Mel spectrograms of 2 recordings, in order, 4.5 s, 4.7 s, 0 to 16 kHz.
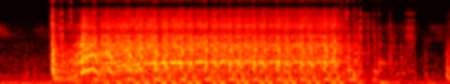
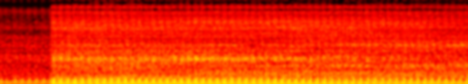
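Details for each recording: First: MTD Gold garden tractor with a 26 hp Briggs & Stratton engine, left sitting, spark confirmed: it catches and runs rough on gas poured down the carburettor, then dies. No fuel reaches the carb although the fuel pump works, and the fuel shutoff solenoid is suspected. No fuel delivery to carburettor. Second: MTD Gold garden tractor with 54-inch deck, 26 hp Briggs & Stratton V-twin, about 447 hours, after the electrical fault was fixed. An even, steady beat holds constant speed with no misses, knocks or hunting. Normal, healthy running.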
